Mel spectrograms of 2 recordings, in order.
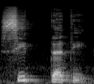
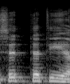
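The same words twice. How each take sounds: First: The first vowel is a clear i sound. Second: The first vowel lacks a clear i sound. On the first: The speaker calls it right. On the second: The speaker calls it wrong.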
